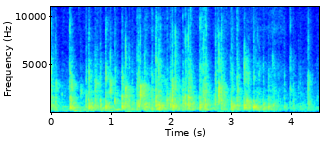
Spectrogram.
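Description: A small group of people clapping their hands in applause, a dense run of irregular claps.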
